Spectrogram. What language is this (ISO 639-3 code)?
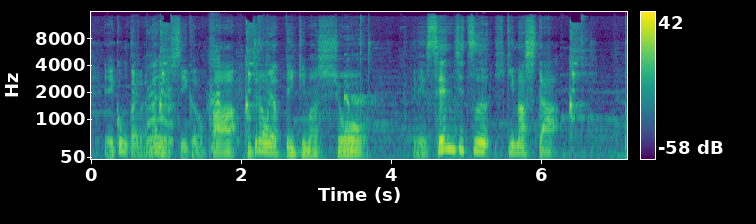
jpn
